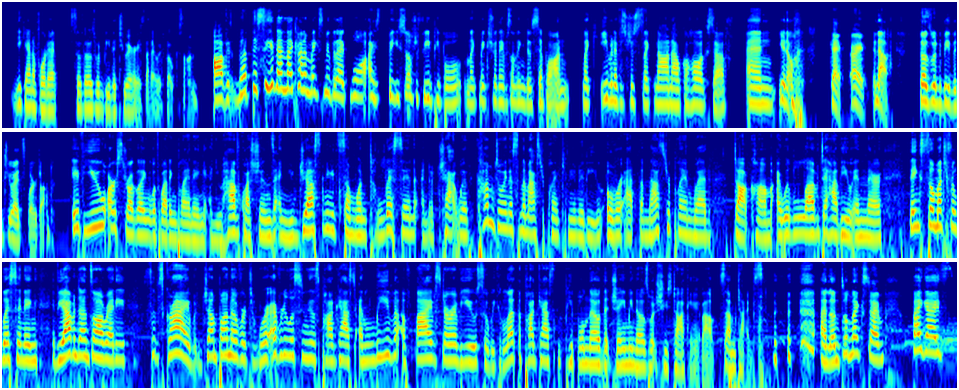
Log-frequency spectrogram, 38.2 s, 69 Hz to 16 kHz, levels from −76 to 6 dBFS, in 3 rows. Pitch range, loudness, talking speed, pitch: 185-255 Hz, -24 LUFS, 255 wpm, 215 Hz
